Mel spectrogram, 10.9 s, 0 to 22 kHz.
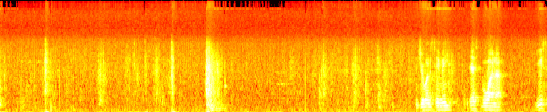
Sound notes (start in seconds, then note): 4.1 door slamming; 6.3 footsteps echoing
